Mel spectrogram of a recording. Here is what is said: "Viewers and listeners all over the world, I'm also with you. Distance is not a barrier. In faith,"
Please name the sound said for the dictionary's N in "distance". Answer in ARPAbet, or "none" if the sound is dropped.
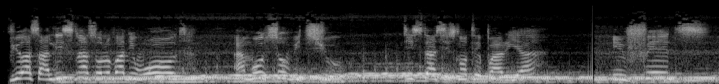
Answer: none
